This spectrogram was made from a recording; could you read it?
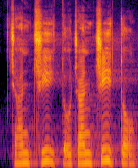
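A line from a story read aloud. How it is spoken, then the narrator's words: Wolf shouting. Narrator (Spanish): gritó el lobo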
